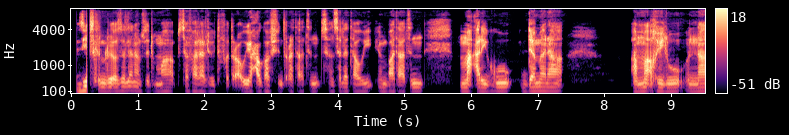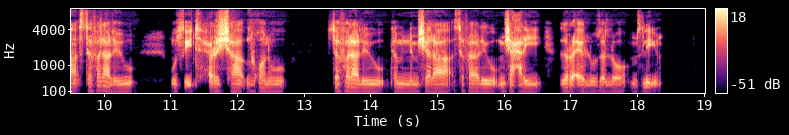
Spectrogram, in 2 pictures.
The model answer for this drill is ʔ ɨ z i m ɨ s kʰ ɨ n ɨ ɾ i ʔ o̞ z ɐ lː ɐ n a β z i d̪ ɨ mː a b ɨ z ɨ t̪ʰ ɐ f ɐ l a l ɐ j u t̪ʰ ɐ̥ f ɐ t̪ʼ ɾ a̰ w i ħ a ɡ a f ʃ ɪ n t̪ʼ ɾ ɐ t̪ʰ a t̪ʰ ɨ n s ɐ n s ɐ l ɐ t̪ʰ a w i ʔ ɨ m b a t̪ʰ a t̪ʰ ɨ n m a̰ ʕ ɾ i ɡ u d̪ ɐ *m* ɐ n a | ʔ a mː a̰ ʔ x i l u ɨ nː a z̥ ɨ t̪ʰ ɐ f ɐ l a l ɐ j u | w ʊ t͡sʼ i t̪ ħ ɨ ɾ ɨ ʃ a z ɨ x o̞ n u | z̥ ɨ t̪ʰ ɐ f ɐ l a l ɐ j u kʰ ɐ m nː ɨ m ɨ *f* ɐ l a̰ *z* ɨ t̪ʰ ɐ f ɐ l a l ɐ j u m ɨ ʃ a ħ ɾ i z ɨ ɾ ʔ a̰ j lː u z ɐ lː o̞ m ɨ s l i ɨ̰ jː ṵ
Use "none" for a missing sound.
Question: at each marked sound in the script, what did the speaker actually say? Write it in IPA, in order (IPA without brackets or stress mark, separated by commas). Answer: m, ʃ, z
